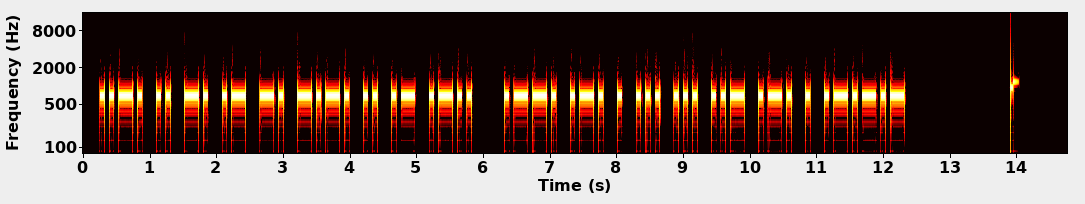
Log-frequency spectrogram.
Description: Morse code, heard as a keyed tone, about 17 wpm, 700 Hz. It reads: FINANCIAL PRESSURE.
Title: Sentences from Top 1000 Words - Review Part 6 - 17wpm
